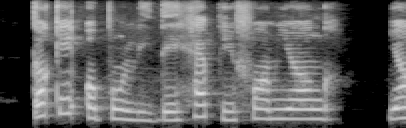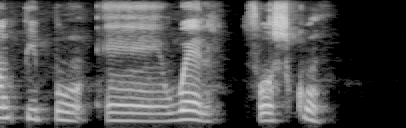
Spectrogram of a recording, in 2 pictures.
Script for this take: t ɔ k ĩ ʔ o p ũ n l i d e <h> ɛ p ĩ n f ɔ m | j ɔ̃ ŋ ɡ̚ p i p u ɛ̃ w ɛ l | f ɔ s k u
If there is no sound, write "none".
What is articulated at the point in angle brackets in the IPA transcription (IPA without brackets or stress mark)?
h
